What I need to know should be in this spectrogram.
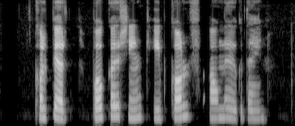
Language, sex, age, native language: Icelandic, female, 30-39, Icelandic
